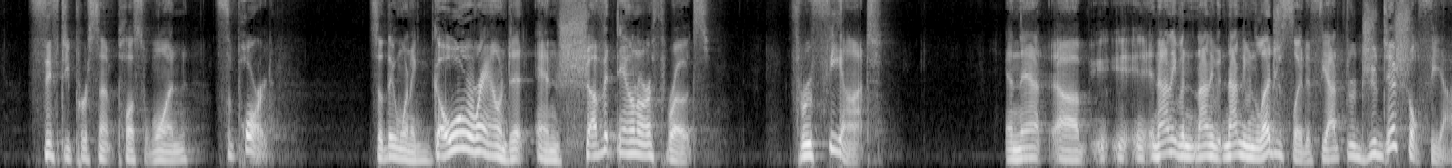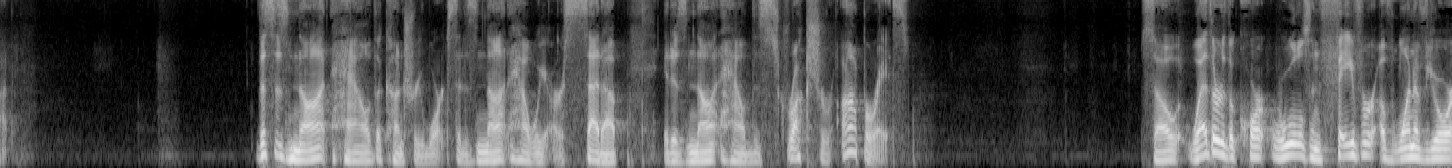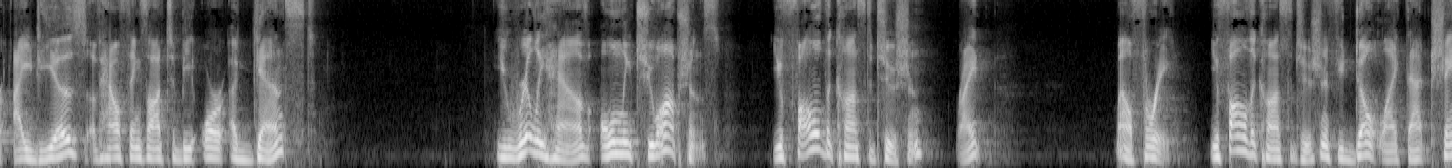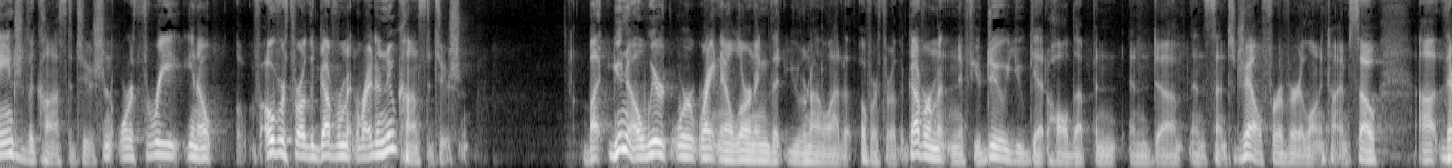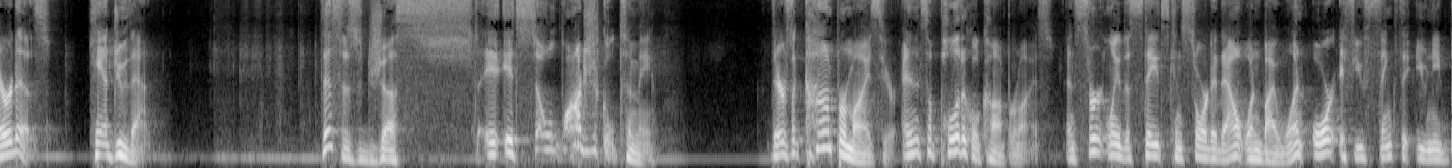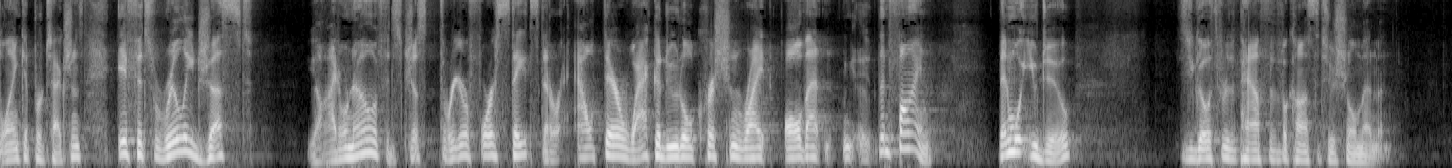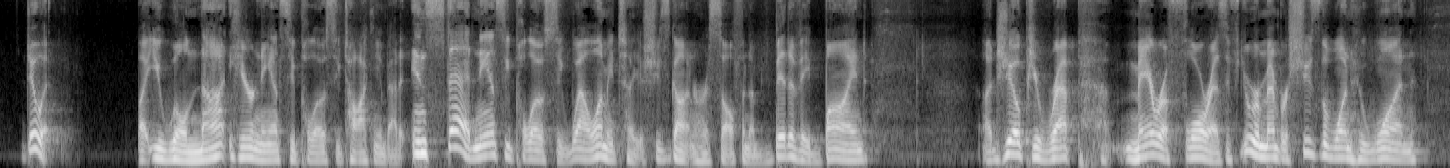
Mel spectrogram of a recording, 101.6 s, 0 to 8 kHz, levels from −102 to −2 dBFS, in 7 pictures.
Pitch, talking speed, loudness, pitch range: 125 Hz, 160 wpm, -22 LUFS, 105-150 Hz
